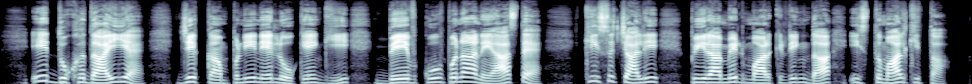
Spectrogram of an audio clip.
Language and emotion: Dogri, disgusted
